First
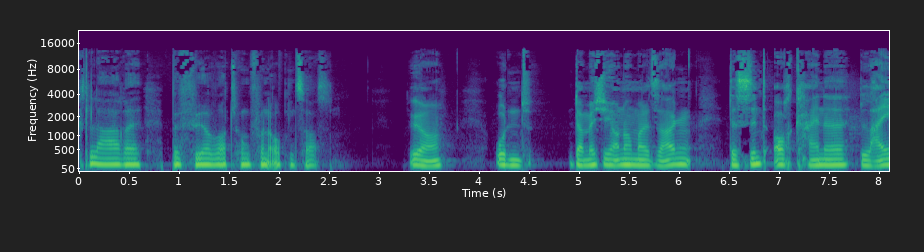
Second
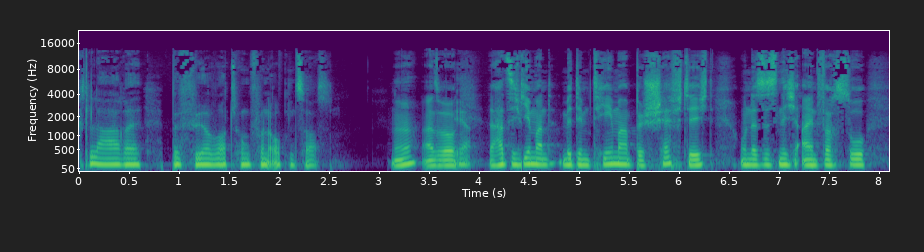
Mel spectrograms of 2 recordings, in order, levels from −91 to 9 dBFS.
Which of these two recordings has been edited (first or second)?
second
